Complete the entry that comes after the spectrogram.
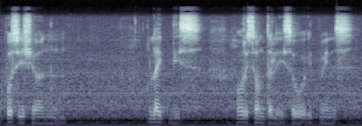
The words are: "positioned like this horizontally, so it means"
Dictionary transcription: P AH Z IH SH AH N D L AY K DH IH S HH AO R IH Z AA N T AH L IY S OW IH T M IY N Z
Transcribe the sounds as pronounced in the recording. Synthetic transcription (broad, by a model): P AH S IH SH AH N L AY K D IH S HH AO R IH S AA N T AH L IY S OW IH T M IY N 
